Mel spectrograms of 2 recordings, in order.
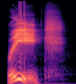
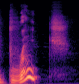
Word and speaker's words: brooch: A bridge breach. That's how you pronounce it. I thought it was brooch.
